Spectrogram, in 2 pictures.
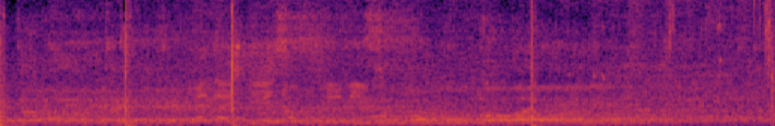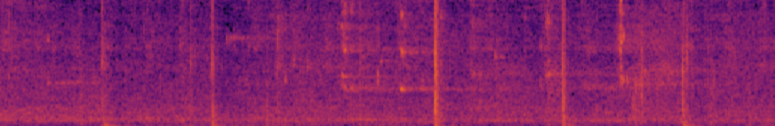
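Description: Basketballs bouncing on a hardwood court in an arena, single thuds at irregular intervals, over a murmur of crowd voices that fades after the first few seconds.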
